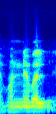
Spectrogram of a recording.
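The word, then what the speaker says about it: honourable: ऑनेबल, ऑनेबल उच्चारण इसका होता है माननीय।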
